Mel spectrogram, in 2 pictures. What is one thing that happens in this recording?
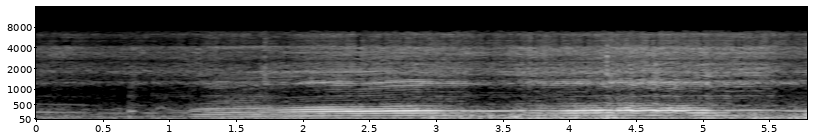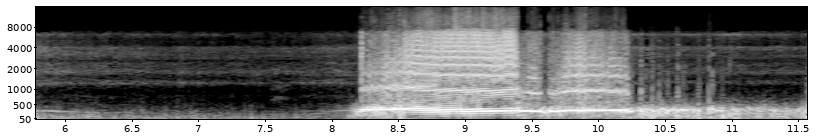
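A motorcycle engine revs and roars as the bike rides along, growing loud near the end.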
